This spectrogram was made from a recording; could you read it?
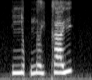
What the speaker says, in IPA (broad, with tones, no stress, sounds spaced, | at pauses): ɲ ə˨˩ p̚ n ə̤˨˩ j k a˨˦ j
